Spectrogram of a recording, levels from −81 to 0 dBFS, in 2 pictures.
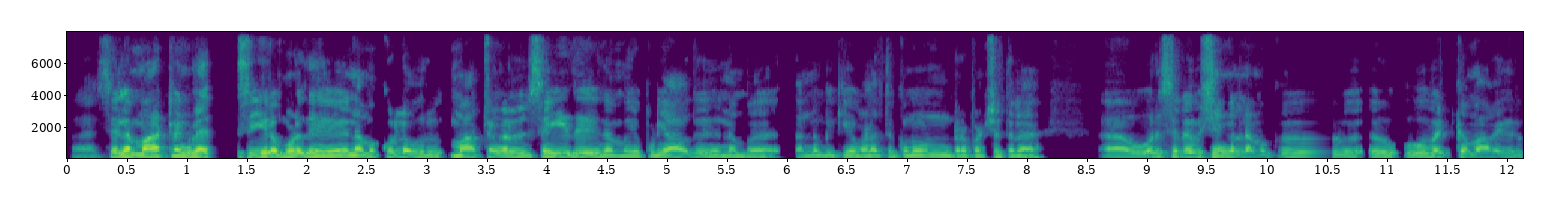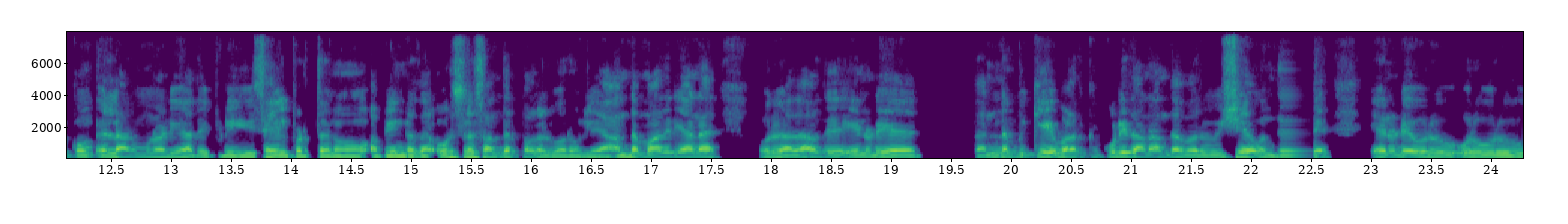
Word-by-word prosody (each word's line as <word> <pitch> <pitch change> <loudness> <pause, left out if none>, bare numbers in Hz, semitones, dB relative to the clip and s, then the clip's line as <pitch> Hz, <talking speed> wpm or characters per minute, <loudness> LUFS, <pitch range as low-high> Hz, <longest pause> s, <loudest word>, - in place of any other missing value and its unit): அ - - -11 0.2
சில 150 +4 +7
மாற்றங்களச் 180 -4 +6 0.2
செய்யுறம்பொழுது, 130 -2 +5 0.4
நமக்குள்ள 135 +4 +1
ஒரு 105 -2 -1 0.2
மாற்றங்கள் 125 +1 +2 0.2
செய்து 130 +2 +2 0.2
நம்ம 100 -1 -1
எப்டியாவது 120 +5 +1 0.2
நம்ப 95 -1 -3 0.4
தன்னம்பிக்கைய 105 +2 -3
வளர்த்துக்கணும்ன்ற 110 +1 0
பட்சத்தில, 105 +1 -1 0.7
அ - - -1 0.3
ஒரு 145 - 0
சில 155 -3 +1
விஷயங்கள் 170 -2 0
நமக்கு 130 -3 -9 0.9
உ - - -18
உ - - +1
உ - - -1
வெட்கமாக 145 +1 -1 0.2
இருக்கும். 110 -1 -4
எல்லார் 120 0 -1
முன்னாடியும் 120 -1 -2
அத 105 0 -6
எப்டி 105 -1 -4 0.2
செயல்படுத்தணும். 100 -3 0
அப்டின்றத. 100 +1 0
ஒரு 120 - -1
சில 115 - +2
சந்தர்ப்பங்கள் 125 - -3
வரும் 100 -1 -4
இல்லயா? 90 +1 -2
அந்த 115 +3 +1
மாதிரியான 150 +2 -1 0.5
ஒரு, 115 0 -3
அதாவது 135 +4 -1 0.2
என்னுடைய 115 0 -2 0.7
தன்னம்பிக்கைய 150 +5 -2
வளர்க்கக்கூடிய 140 +4 -2
தான 150 +1 -1
அந்த 130 -3 -3
ஒரு 110 0 -2
விஷயம் 135 +3 +1
வந்து, 105 -2 -4 0.8
என்னுடைய 130 0 0
ஒரு 120 -1 -3 0.2
ஒரு 115 0 -1
ஒரு 110 0 +1
120 Hz, 125 wpm, -21 LUFS, 110-140 Hz, 0.9 s, சில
